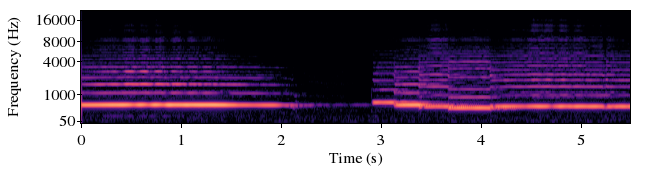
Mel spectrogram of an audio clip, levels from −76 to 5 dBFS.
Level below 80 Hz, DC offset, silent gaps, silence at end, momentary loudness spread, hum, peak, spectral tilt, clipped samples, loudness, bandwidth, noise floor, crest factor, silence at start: -76 dBFS; under 0.1%; none; 0 s; 11 LU; none; -12 dBFS; -0.5 dB/octave; under 0.1%; -21 LUFS; 9.4 kHz; -60 dBFS; 10 dB; 0 s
